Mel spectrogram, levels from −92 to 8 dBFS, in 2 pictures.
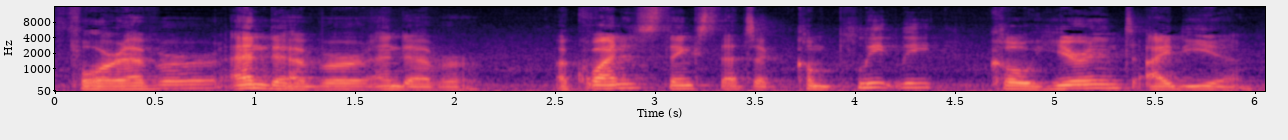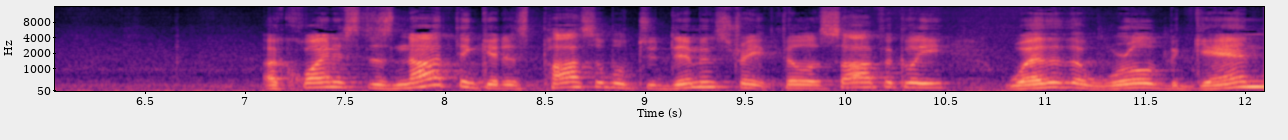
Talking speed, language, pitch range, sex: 130 wpm, English, 140-200 Hz, male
